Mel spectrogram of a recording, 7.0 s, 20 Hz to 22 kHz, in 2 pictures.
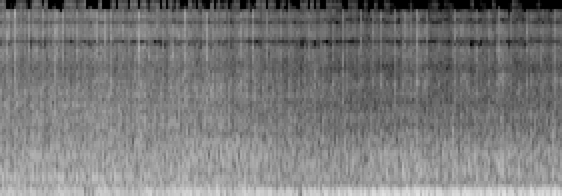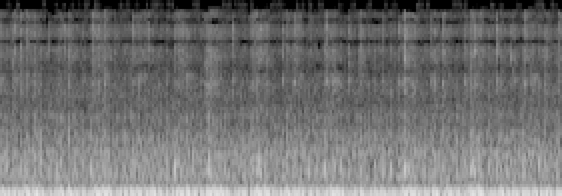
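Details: Farmall tractor (1949 H or 1968 656) being sorted for fuel issues and cutting out, running steady and even with no knocks or misses after carburetor adjustment; it had barely run over 30 seconds before. Owner plans a full fluid flush and possibly dropping the fuel tank again. Normal running.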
